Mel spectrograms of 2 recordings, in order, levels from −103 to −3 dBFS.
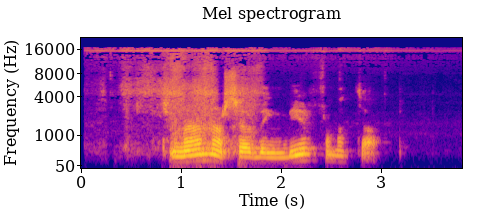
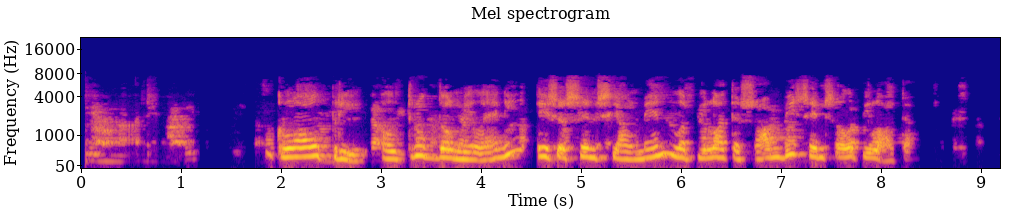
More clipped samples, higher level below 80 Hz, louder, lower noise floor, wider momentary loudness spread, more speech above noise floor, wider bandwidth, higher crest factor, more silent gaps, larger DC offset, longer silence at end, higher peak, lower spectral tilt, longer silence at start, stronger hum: neither; about the same, -68 dBFS vs -64 dBFS; first, -17 LUFS vs -20 LUFS; first, -53 dBFS vs -41 dBFS; about the same, 18 LU vs 17 LU; first, 37 dB vs 22 dB; first, 17 kHz vs 7.2 kHz; about the same, 18 dB vs 16 dB; second, none vs 1.18-1.47 s, 1.66-1.72 s; neither; about the same, 0.85 s vs 0.9 s; about the same, -2 dBFS vs -4 dBFS; second, -2 dB/octave vs -6.5 dB/octave; about the same, 0.15 s vs 0.05 s; neither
